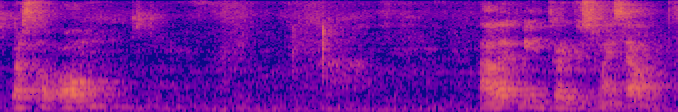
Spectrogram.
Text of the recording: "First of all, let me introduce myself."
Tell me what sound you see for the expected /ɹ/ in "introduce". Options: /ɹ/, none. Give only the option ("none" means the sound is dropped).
/ɹ/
